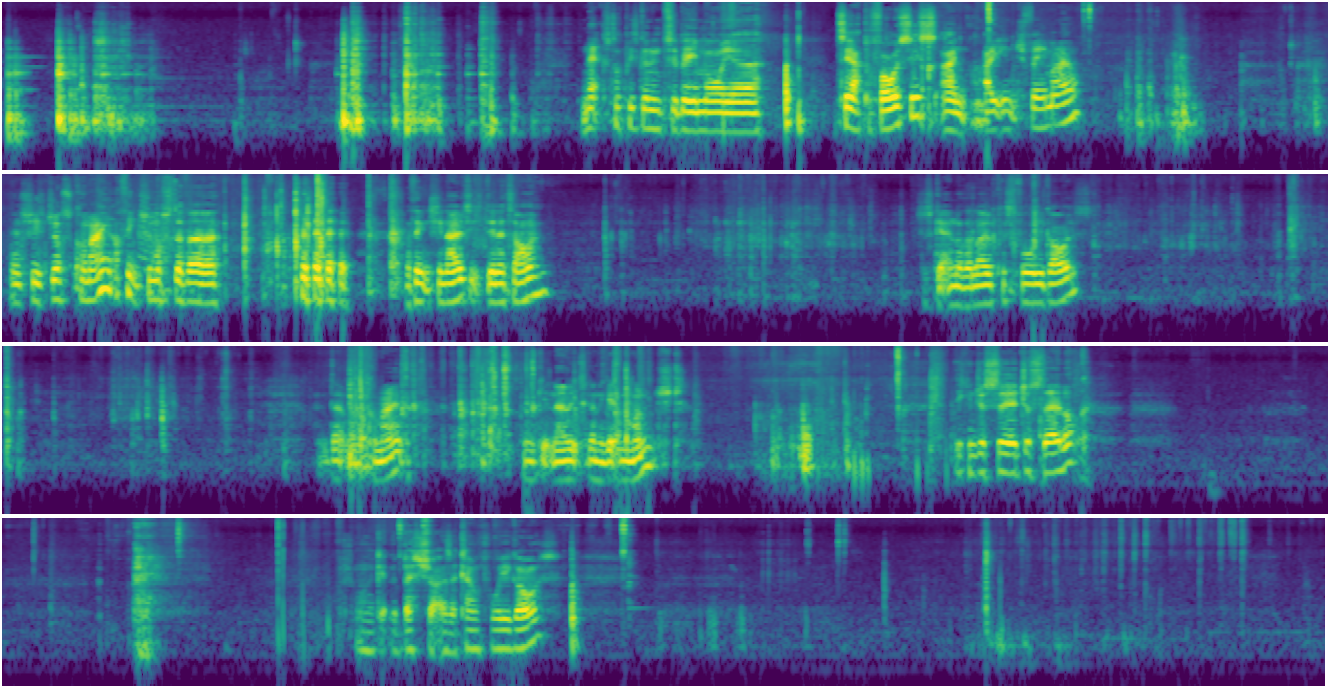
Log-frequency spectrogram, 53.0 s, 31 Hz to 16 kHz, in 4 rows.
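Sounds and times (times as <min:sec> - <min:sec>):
small clicks and ticks: 0:49.6 - 0:52.6.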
